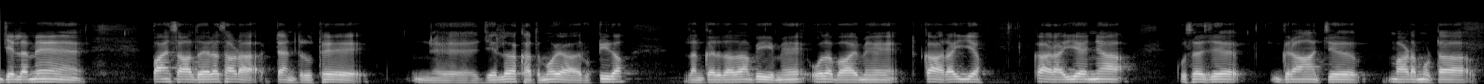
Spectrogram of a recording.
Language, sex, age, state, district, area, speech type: Dogri, male, 60+, Jammu and Kashmir, Reasi, rural, spontaneous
